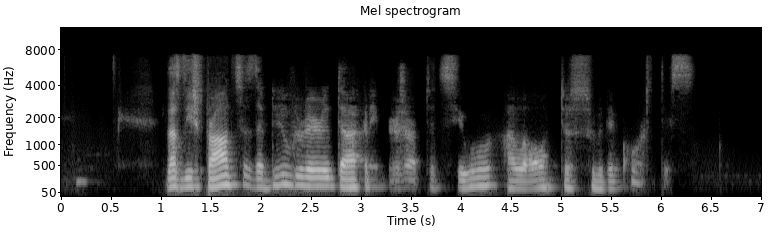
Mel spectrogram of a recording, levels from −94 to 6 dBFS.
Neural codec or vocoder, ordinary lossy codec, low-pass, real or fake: codec, 16 kHz, 0.5 kbps, X-Codec, HuBERT features, trained on balanced general audio; MP3, 48 kbps; 7.2 kHz; fake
